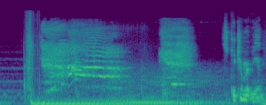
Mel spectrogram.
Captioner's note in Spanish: Grito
